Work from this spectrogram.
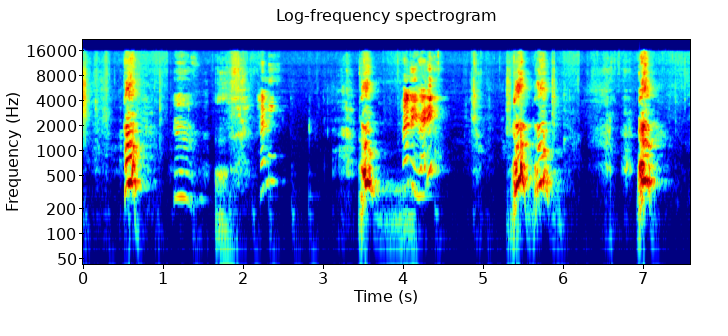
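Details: Female Saint Bernard indoors, playing with a grasshopper she wants to eat, gives four sharp, loud barks spaced roughly two seconds apart, with a person talking between them.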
